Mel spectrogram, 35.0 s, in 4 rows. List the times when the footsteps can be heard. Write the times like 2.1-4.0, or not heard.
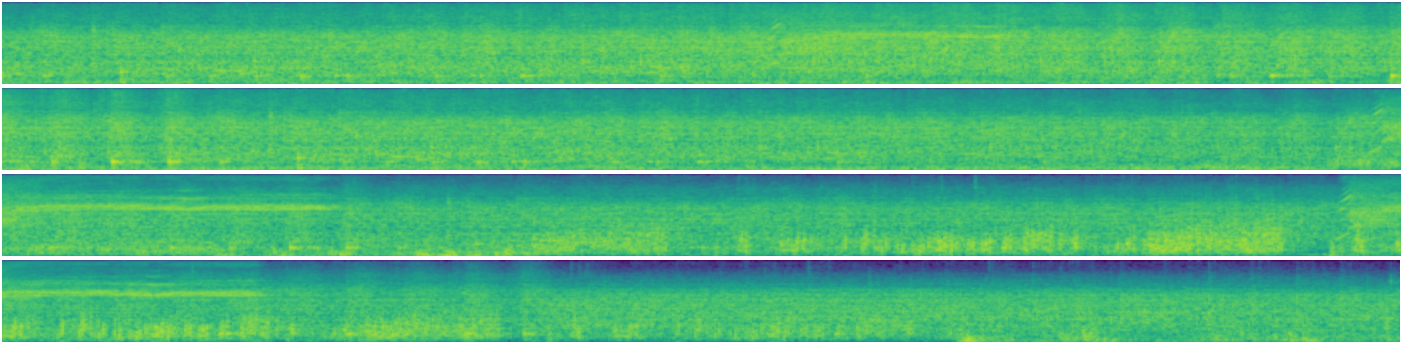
not heard.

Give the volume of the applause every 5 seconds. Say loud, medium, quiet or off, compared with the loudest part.
loud, loud, loud, medium, medium, medium, medium.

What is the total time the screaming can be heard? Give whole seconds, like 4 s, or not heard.
6 s.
